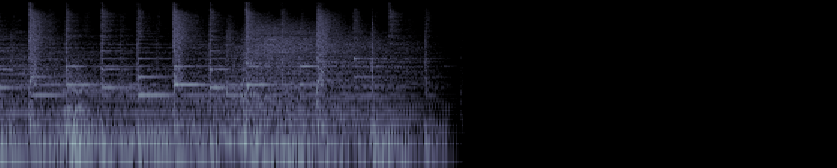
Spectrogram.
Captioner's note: pensive music; air whooshes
